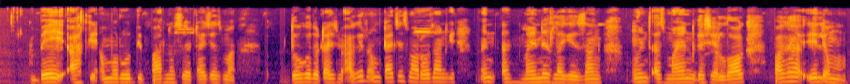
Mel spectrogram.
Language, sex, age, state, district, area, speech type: Kashmiri, male, 18-30, Jammu and Kashmir, Baramulla, rural, spontaneous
